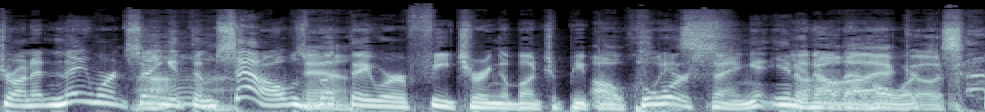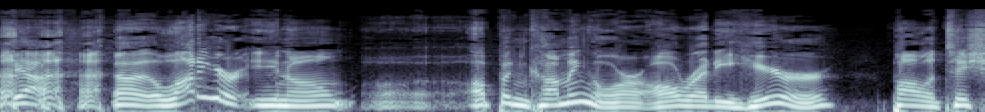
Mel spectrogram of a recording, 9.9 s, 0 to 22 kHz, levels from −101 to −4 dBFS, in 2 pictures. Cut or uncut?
cut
